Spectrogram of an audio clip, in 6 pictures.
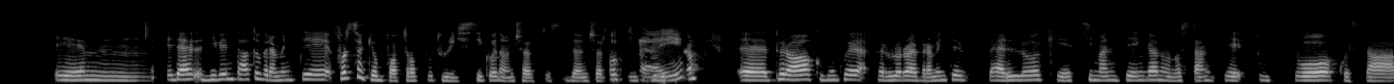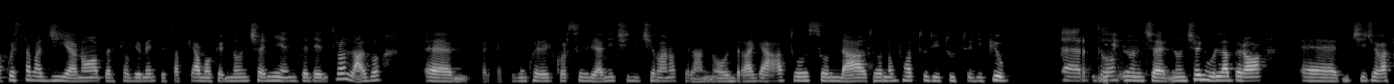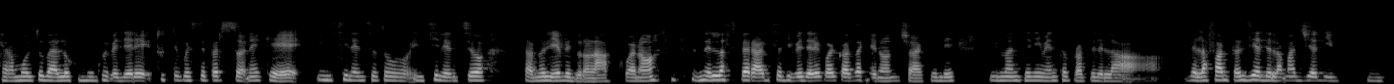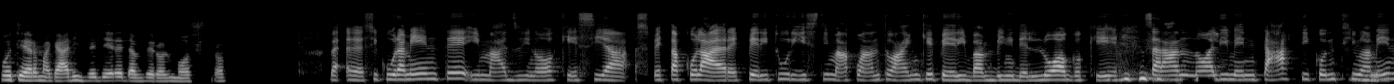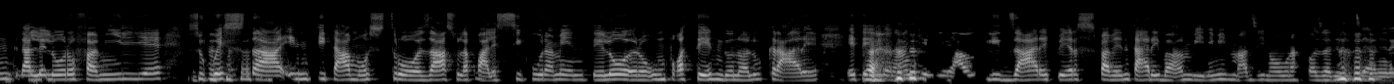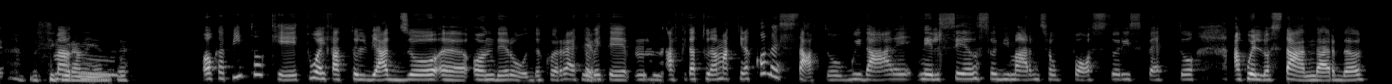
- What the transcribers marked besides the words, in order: "diceva" said as "iceva"; chuckle; other background noise; "proprio" said as "propio"; chuckle; laugh; laugh; laugh; in English: "on the road"
- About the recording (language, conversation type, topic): Italian, podcast, Raccontami di un viaggio che ti ha cambiato la vita?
